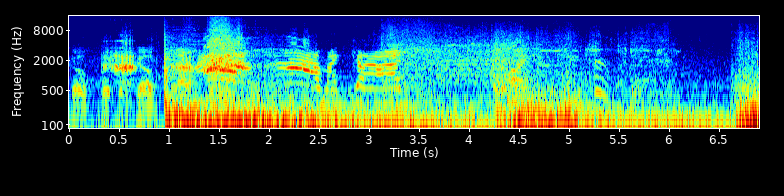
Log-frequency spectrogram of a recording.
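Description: A harsh distorted digital scream blares loudly.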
